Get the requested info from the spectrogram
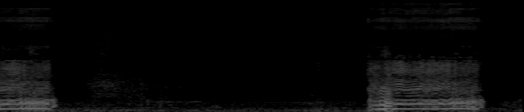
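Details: A sleeping English Bulldog snoring indoors: two loud, rough, low snores of about a second each, separated by a quiet stretch of soft breathing.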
